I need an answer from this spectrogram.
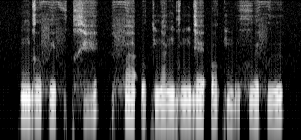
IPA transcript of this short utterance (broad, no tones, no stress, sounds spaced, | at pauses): ŋ ɡ ɤ f e f ṳ k x ɛ̤ | f a ʔ o k n a ŋ ɡ u ŋ ɡ ɛ ʔ ɔ k m b ɤ xʷ ɛ f ɯ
